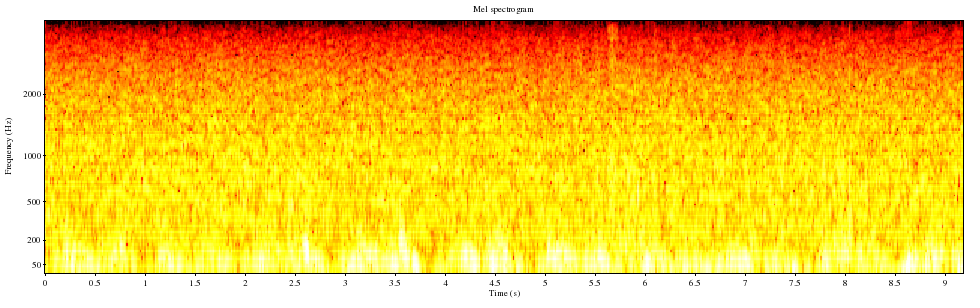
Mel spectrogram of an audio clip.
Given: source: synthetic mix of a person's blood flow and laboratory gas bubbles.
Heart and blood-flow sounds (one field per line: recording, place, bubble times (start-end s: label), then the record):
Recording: Doppler ultrasound of blood flow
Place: precordium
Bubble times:
5.47-6.00 s: bubbles
6.05-6.15 s: bubbles
7.72-8.15 s: bubbles
From the record:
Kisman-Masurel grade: 222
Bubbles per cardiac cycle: several, 3 to 8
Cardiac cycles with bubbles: 10 to 50%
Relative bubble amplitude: moderate (0.250 to 0.450)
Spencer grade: 2 (many but less than half of the cardiac periods contain bubble signals, singularly or in groups)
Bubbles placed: anywhere in the cardiac cycle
